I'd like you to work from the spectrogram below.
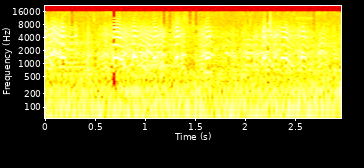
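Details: Greater white-fronted geese flying in formation near Izunuma, Miyagi, before dusk, apparently heading out to feed again and often shifting positions, give a busy overlapping chorus of high, yelping two-note honks, several each second.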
